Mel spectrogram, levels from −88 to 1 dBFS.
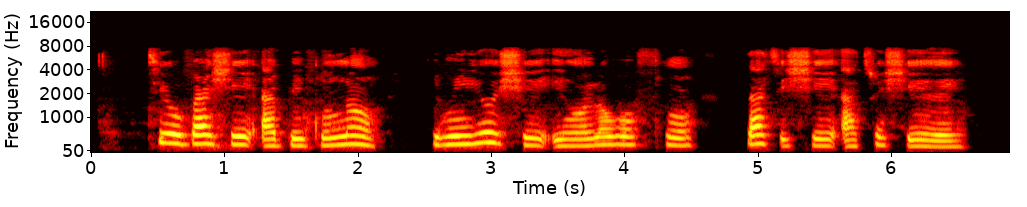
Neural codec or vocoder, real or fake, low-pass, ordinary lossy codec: none; real; none; none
